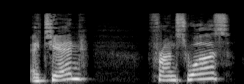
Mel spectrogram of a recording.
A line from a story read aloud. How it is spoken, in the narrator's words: shouted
